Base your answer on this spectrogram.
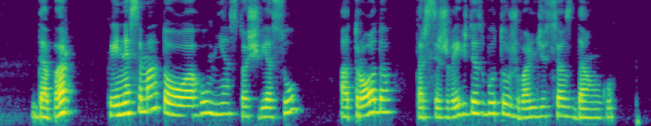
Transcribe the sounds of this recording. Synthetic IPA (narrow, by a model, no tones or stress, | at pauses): d̪ɐbɐɾ | kɐɪnʲɛsʲɪmɑːt̪oːoːɐɣuːmʲiɛst̪oːʃʲʋʲiɛsuː | ɐt̪ɾoːd̪oː | t̪ɐɾʲsʲɪʒʋɐɪɡʒʲd̪ʲesbuːt̪uːʒʋɐlʲˑd͡ʒʲʊsʲoːsd̪ɐŋɡuː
